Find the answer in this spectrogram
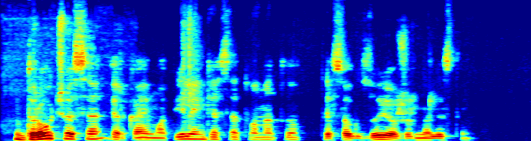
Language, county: Lithuanian, Kaunas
